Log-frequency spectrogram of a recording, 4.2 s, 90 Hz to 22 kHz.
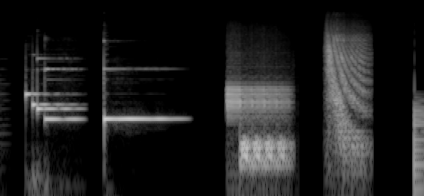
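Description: Four short Windows 2000 system alert sounds played one after another with silent gaps between. First comes a quick run of falling chime notes, then a single ding that rings on for most of a second, then a wavering chord, and last a short falling sweep.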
